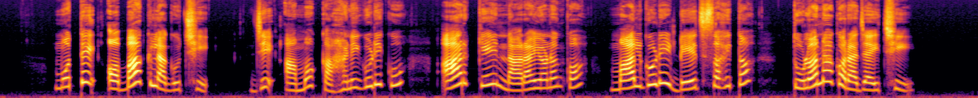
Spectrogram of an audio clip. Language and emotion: Odia, surprised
